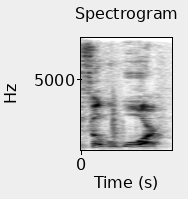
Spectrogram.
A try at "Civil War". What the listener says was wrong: It sounded like you said silver.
